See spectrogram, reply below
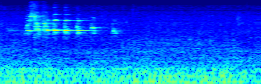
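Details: Captive American bald eagle pair, female and male, at a zoo; a quick series of thin high chittering notes, about five in under a second, far from a majestic squawk, over low background rumble.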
